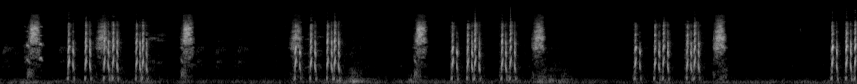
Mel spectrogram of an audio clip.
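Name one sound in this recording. A waterbird gives loud, sharp, repeated calls in quick bursts with short pauses between them.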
